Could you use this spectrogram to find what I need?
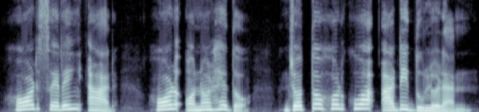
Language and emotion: Santali, neutral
